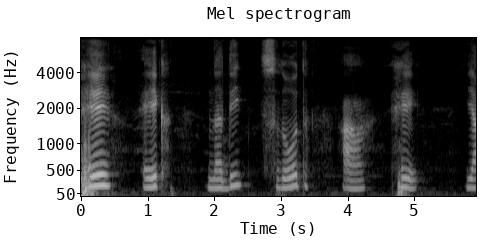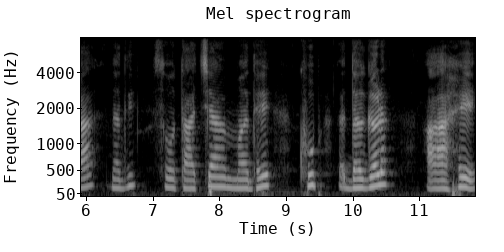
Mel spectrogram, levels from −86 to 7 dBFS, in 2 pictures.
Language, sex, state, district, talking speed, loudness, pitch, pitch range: Marathi, male, Maharashtra, Sindhudurg, 60 wpm, -31 LUFS, 180 Hz, 160-205 Hz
